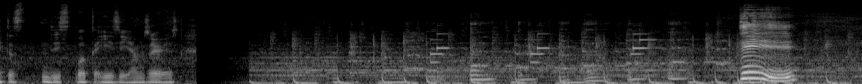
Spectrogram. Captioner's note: humming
